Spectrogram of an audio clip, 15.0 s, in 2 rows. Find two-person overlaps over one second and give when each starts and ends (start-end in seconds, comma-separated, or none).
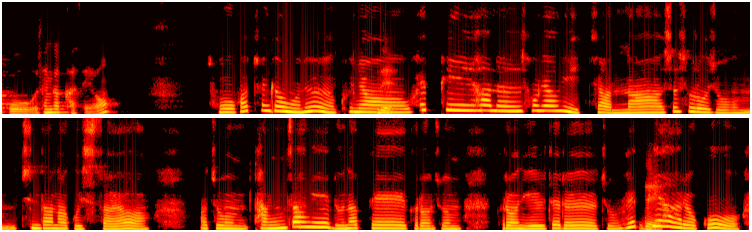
none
